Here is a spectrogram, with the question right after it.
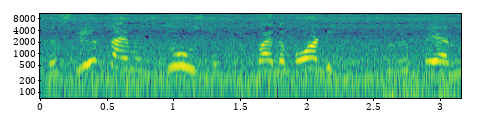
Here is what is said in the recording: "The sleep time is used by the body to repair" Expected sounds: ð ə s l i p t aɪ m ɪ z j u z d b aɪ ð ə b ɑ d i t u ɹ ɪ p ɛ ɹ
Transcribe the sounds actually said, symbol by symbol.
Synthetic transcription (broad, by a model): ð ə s i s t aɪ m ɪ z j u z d b aɪ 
